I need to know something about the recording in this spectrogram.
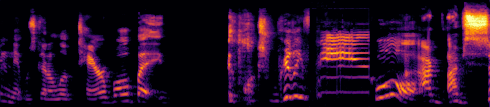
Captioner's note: meow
